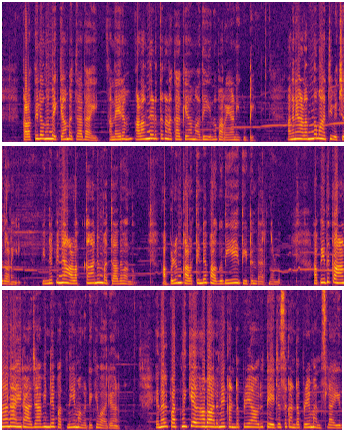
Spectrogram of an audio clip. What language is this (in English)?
Malayalam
